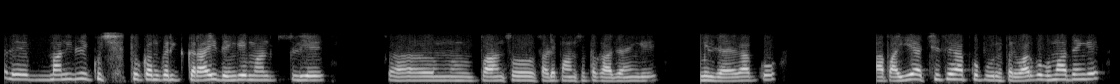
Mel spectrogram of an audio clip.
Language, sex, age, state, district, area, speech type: Hindi, male, 45-60, Uttar Pradesh, Lucknow, rural, conversation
